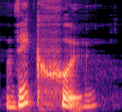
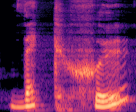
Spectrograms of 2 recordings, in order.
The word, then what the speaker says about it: Växjö: Das ist Wekhö. Wekhö, also K und dann dieser SCH-Laut.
